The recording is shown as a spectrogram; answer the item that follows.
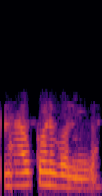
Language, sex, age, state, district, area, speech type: Odia, female, 45-60, Odisha, Gajapati, rural, conversation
